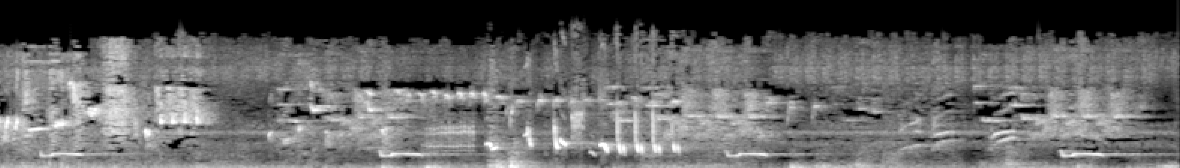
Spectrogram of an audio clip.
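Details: A captive-bred European goldfinch × Eurasian bullfinch hybrid sings a busy, tinkling twitter, broken every two to three seconds by a short, flat, soft whistled note, with faint background rustling.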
